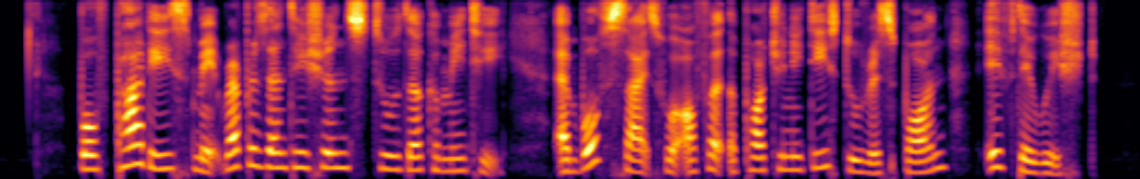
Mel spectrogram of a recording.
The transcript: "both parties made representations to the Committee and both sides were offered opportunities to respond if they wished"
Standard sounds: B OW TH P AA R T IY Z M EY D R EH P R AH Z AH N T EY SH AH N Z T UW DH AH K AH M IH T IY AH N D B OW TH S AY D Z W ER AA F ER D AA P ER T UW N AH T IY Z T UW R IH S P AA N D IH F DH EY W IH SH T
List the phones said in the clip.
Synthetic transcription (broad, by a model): B OW TH P AA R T IY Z M EY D R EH P R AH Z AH N T EY SH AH N S T UW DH AH K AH M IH T IY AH N B OW TH S AY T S W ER AA F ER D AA P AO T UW N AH T IY S T UW R IH S P AA N D IH F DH EY W IH SH T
